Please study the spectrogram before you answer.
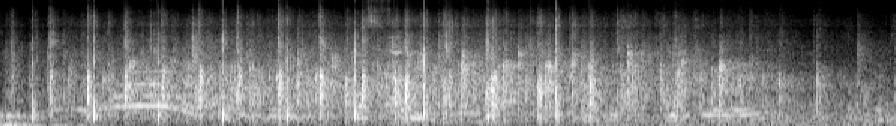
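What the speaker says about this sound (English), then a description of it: "give a round of applause" Audience applause at a Cape Verdean flag raising ceremony, steady clapping from a modest crowd with sharp individual claps standing out, while a voice speaks over it at moderate level.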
